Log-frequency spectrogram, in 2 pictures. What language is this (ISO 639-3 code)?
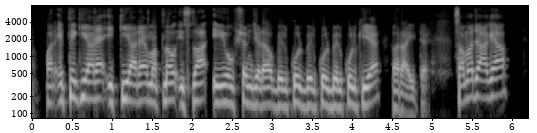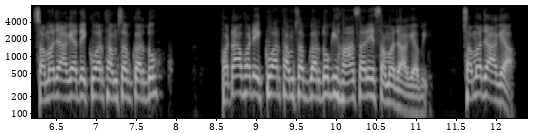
pan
